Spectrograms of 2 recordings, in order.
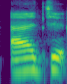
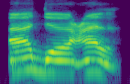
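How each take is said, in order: First: The j sound stops dead with no bounce. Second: The j sound ends with a short bouncing echo. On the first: The speaker calls it wrong. "Jangan aj" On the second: The speaker calls it right. "Jadi mantulnya seperti itu"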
